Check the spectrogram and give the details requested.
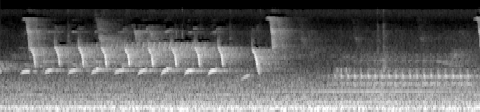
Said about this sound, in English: I hope you can hear the woodpecker. I've been hearing it for the past few days, right? I mean, they're always around, but this is the third day where, in the morning, I believe it's a downy woodpecker. And what is it doing? Drumming.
